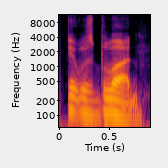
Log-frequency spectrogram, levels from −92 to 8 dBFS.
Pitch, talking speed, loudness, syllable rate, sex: 100 Hz, 195 wpm, -17 LUFS, 4.4 syllables/s, male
